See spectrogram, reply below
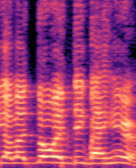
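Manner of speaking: very quick speech with words all run together. Imitating Nelson's catchphrase for the chat: imitating Nelson. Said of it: "He goes".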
